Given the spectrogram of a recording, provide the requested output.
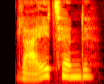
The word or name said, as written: LEGETANTE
